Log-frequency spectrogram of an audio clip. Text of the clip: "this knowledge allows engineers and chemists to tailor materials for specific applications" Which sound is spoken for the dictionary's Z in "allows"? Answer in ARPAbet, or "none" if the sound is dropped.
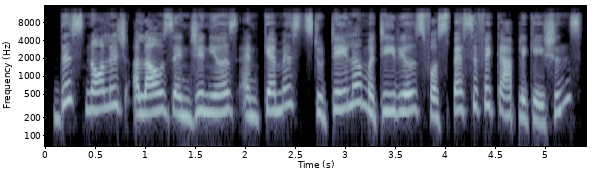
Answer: Z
